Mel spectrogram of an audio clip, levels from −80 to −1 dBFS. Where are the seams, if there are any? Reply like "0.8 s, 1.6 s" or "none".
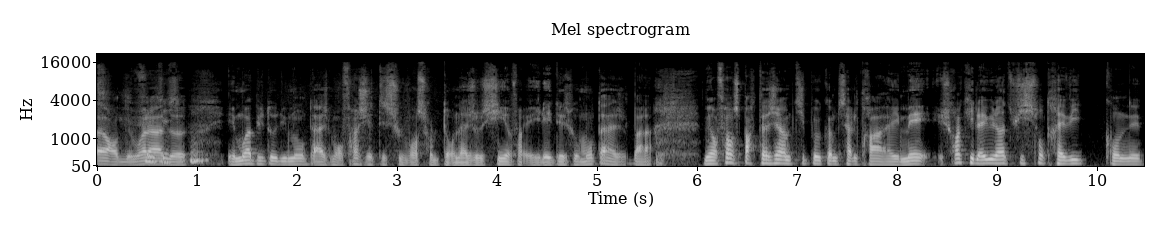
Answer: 4.2 s, 5.3 s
